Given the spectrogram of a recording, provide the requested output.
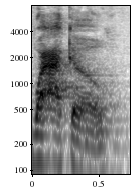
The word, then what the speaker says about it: Waco: We may what have about Waco? We did not go to Frisco or Waco. Frisco's where I live. It's pronounced Wacko.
